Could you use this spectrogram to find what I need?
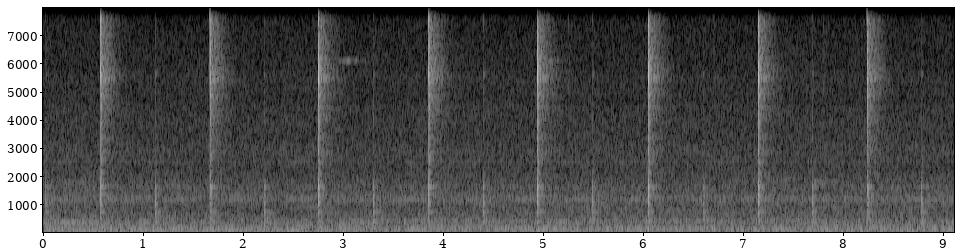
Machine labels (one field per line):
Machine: valve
